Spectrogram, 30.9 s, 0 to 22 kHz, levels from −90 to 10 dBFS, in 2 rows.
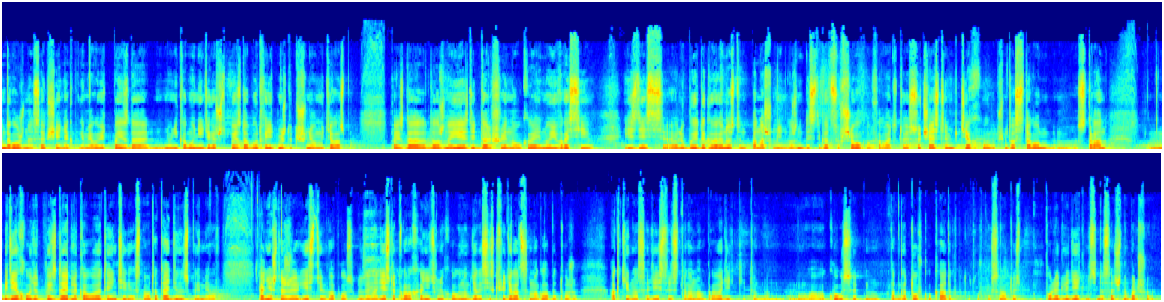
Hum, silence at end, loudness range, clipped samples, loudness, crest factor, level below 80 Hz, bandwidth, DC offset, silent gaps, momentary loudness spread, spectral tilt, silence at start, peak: none; 0 s; 6 LU; under 0.1%; -17 LUFS; 16 dB; -48 dBFS; 18.5 kHz; under 0.1%; none; 11 LU; -5 dB/octave; 0 s; 0 dBFS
